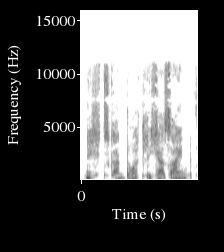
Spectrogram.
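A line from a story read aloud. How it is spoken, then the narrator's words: Whispered. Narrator (German): flüsterte Diomed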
